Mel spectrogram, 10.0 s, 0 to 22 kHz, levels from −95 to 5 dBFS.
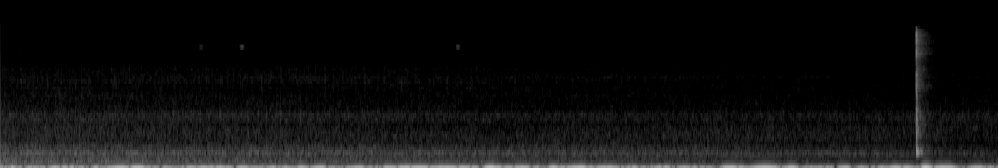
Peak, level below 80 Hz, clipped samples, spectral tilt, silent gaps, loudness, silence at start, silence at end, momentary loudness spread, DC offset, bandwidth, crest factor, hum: -20 dBFS; -52 dBFS; under 0.1%; -4 dB/octave; none; -59 LUFS; 0 s; 0 s; 7 LU; under 0.1%; 10.5 kHz; 14 dB; none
